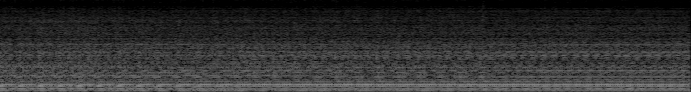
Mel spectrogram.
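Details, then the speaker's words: Used Master radiant heater run on diesel: steady fan whir and constant hum with no igniter ticking or burner roar; the blower runs but the heater never lights and needs work. "I didn't hear igner [Music] I don't think I hear the night I"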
